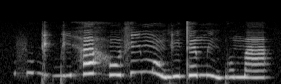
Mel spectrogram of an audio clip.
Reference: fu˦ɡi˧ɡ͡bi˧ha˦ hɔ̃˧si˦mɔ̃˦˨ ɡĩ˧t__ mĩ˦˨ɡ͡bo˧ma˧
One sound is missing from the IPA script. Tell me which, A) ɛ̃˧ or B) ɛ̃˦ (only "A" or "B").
B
